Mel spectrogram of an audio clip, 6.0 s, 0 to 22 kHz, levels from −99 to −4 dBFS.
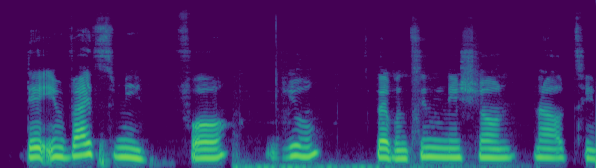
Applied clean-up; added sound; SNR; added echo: neural mask model DeepFilterNet 3.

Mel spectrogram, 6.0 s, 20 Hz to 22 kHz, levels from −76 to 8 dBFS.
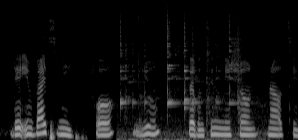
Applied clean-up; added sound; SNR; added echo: none; Glass; 12 dB; none.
